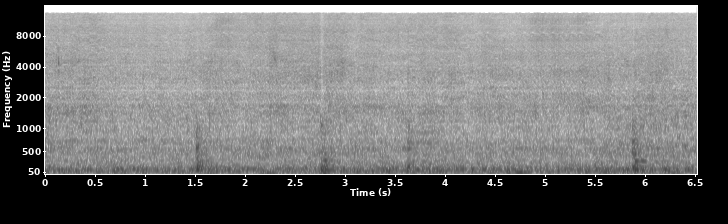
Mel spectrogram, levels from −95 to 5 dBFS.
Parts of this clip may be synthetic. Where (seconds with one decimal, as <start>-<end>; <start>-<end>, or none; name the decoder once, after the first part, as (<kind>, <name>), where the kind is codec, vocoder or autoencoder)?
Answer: 0.0-5.6 (codec, SNAC)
